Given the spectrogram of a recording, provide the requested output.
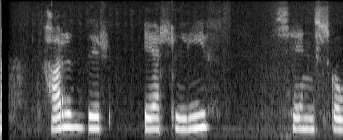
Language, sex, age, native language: Icelandic, male, 10, Icelandic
